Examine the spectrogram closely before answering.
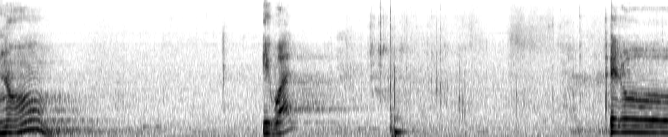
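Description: An elderly man speaks at a measured pace into a microphone, in short bursts with pauses.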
